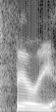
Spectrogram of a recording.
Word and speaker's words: Fieri: Phonetically, they have F E. It's ferry.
